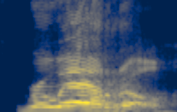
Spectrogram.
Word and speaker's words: Roero: before we get started let's start with pronunciation it's roerro ladies so faces the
